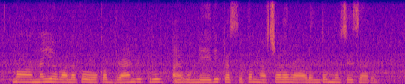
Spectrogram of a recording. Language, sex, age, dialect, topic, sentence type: Telugu, female, 18-24, Central/Coastal, banking, statement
